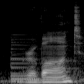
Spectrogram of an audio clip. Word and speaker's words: Gros Ventre: you're interested in the grovant wilderness there is a website called Wilderness connect and you can find gravant on there it's spelled g-r-o-s-v-e-n-t-r-e and the U.S Geological Service as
